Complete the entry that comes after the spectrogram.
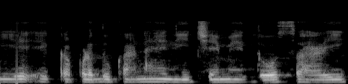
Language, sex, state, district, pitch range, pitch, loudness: Hindi, male, Chhattisgarh, Bilaspur, 115-125 Hz, 115 Hz, -25 LUFS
